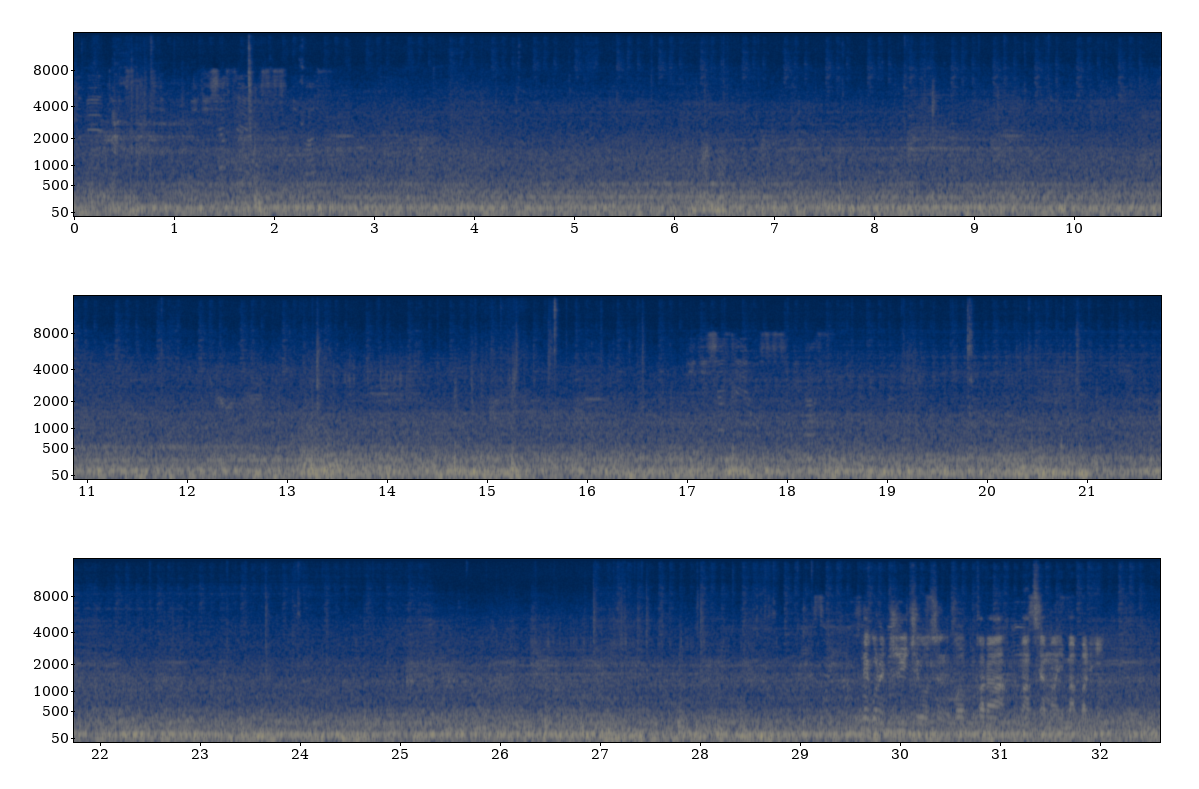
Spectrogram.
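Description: Steady engine and road noise heard inside the cabin of a moving car.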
